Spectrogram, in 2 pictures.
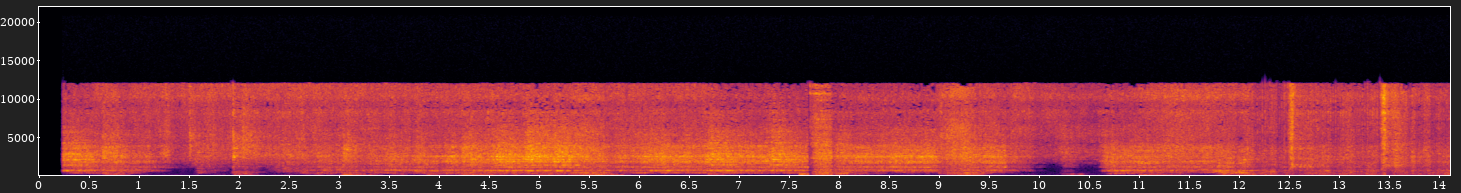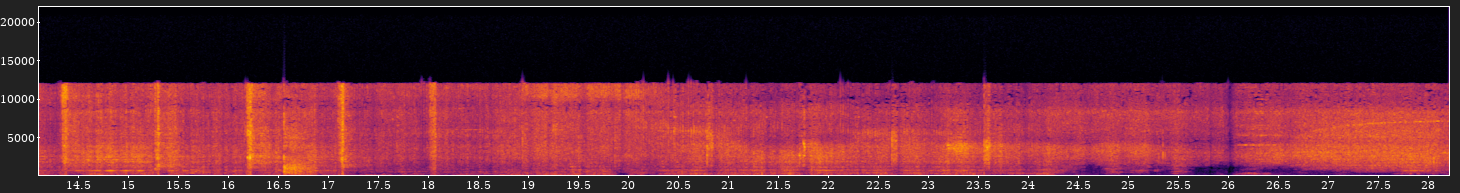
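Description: Horizontal flow-wrapping machine running as it seals bread into air-inflated film packs: a steady mechanical hum and hiss, broken by sharp clicks.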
